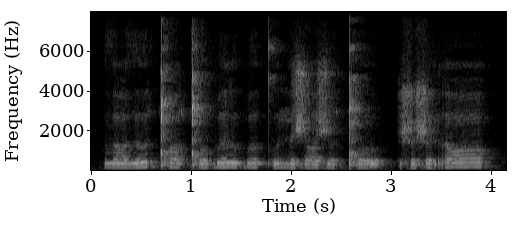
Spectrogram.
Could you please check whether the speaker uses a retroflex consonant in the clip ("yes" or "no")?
yes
